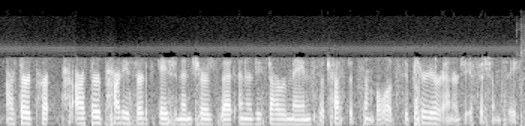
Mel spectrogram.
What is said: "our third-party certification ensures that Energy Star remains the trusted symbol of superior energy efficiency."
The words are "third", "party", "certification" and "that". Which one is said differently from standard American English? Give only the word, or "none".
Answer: none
